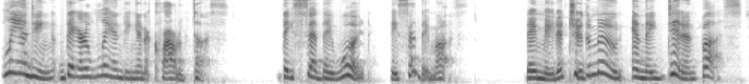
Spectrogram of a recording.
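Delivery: put-on lively storybook reading for children; read-aloud voice. Teacher reading a story to her class, lively read-aloud. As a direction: read it like a picture book to the class.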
